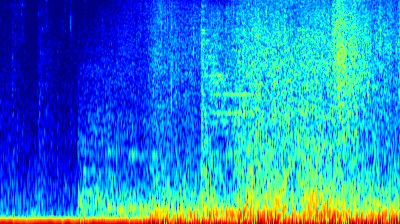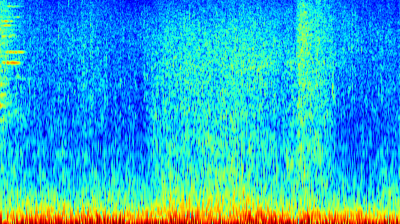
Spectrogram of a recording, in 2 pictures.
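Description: A fireball roars and bursts.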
